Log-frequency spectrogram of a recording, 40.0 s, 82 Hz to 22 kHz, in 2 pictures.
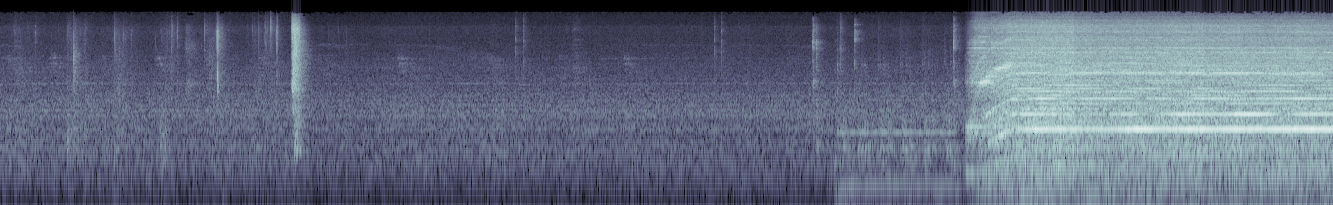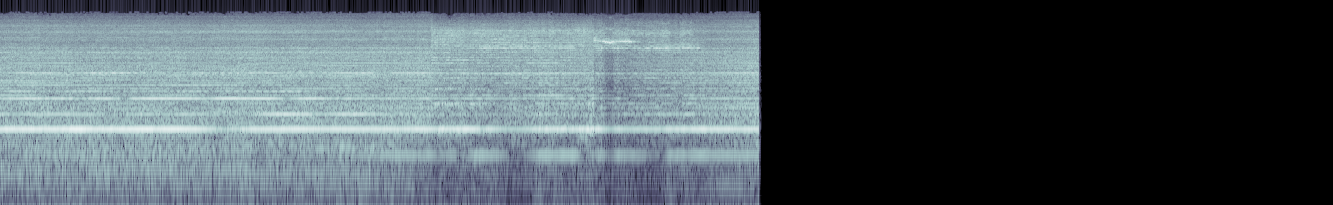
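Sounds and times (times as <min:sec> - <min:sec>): router spindle whining: 0:12.5 - 0:31.4.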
